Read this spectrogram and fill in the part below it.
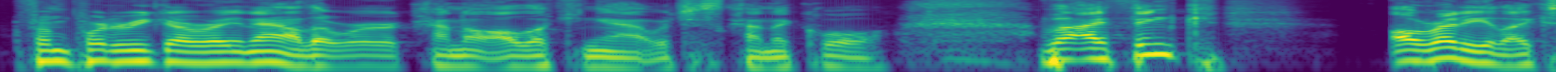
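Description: A man from Westchester County, New York, hosting a casual group podcast conversation and asking questions in a relaxed, chatty way. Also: on the low side, no echo. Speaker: podcast host. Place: indoor room.

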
